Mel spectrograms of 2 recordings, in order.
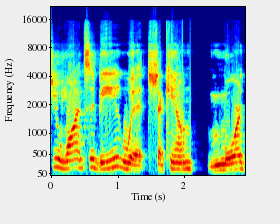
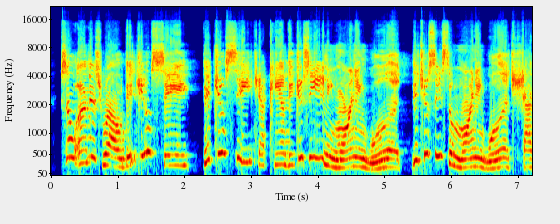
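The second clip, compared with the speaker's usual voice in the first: put-on woman's voice, higher pitch; 7 semitones higher than usual. Retelling what she asked Shakim over there, in your Lady Dimples voice. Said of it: "this is my Lady Dimples voice".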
